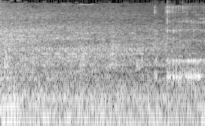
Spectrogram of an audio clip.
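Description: Low rumble of a car heard from inside its cabin as it drives slowly.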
